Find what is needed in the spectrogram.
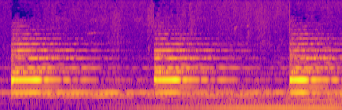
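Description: A bell struck three times, roughly two seconds apart, each stroke ringing on and slowly dying away.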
